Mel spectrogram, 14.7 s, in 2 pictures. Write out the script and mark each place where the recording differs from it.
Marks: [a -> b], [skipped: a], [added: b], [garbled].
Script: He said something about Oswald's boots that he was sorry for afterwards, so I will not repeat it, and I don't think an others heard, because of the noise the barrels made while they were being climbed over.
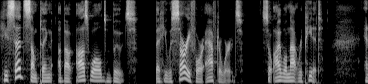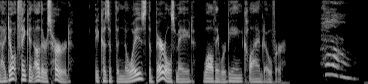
He said something about Oswald's boots that he was sorry for afterwards, so I will not repeat it, and I don't think an others heard, because of the noise the barrels made while they were being climbed over.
